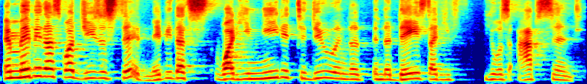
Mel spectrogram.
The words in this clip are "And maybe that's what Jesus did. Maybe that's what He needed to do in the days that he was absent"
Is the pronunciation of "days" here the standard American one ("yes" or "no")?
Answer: yes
